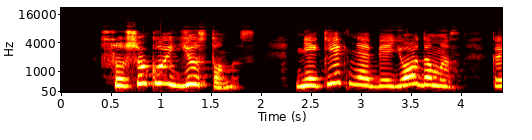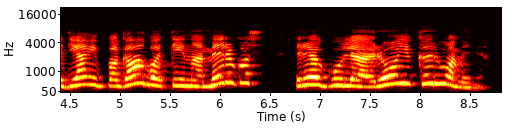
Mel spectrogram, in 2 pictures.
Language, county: Lithuanian, Kaunas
